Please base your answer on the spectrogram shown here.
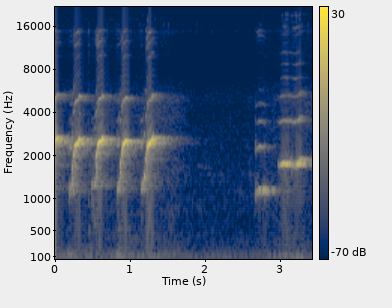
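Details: Four loud, rising whistled chirps from a cockatiel, evenly spaced about three per second, followed by a pause of silence and two softer, flatter whistled notes.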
